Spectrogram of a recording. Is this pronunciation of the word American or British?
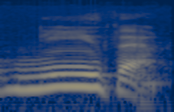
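American. The word is said with an American pronunciation. "Американці люблять казати neither"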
